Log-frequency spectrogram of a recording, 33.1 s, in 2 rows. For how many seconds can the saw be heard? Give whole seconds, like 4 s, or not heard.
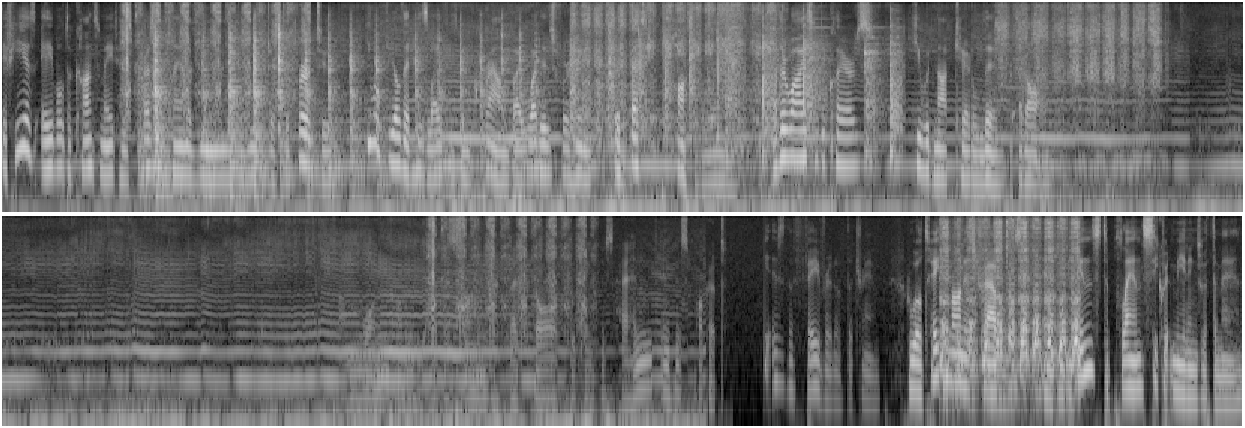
12 s.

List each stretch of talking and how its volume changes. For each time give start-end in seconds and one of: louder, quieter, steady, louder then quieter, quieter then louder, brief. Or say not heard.
0.0-14.1 steady
20.9-33.0 louder.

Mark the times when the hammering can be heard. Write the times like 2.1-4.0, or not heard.
1.8-12.1.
